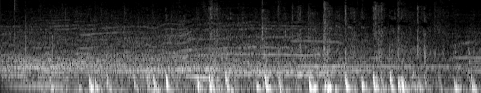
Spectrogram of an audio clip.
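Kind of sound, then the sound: animal, horse hooves galloping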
